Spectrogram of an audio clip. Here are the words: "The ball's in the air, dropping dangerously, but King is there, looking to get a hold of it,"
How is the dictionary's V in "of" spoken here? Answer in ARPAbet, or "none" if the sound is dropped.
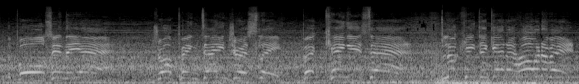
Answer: V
